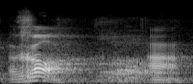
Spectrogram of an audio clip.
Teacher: Bagi ada geseran di langit. Di langit keras. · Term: huruf yang meninggi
